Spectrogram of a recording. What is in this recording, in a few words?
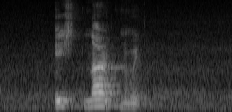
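"Ichhnarnɨmich", Chamacoco word, descansar; Ishir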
